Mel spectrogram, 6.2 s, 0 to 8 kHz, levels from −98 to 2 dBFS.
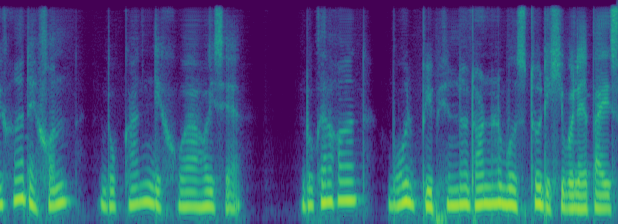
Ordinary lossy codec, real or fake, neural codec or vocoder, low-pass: none; fake; codec, 16 kHz, about 1 kbps, DyCAST, with the encoder's durations; 7.2 kHz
